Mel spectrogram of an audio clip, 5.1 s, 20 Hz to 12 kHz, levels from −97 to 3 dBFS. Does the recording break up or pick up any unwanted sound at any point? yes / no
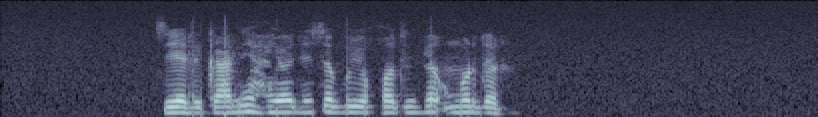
no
